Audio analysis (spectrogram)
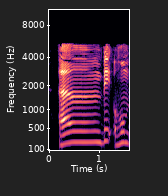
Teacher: النون ساكنة جاء بعدها حرف الباء في كلمة واحدة، فتقلب النون ميما مخفى بغنة · Term: الإقلاب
